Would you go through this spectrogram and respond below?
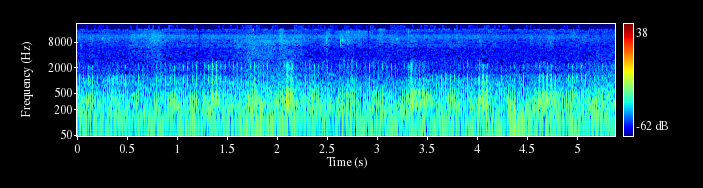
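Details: Kitten named Sima purring: a soft, steady low rumble with gentle pulses rising and falling through the clip, quiet and close, no other clear sounds.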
